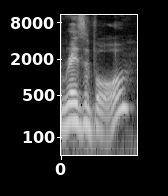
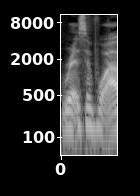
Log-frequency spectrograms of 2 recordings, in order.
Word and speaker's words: Reservoir: We lived in Reservoir, which some people, my mother tries to tell me you pronounce it reservoir, but if you live in Reservoir, it's Reservoir. And I went to Preston Primary School.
